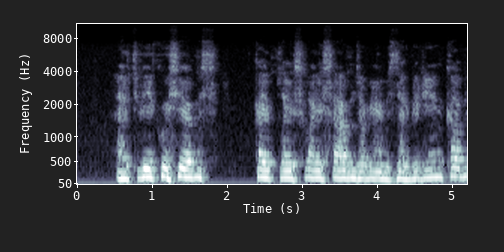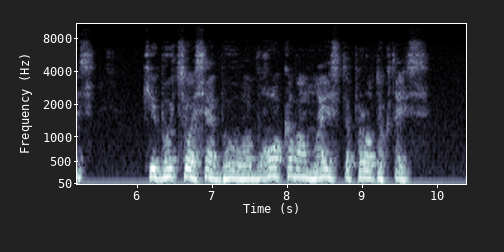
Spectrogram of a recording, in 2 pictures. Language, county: Lithuanian, Klaipėda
